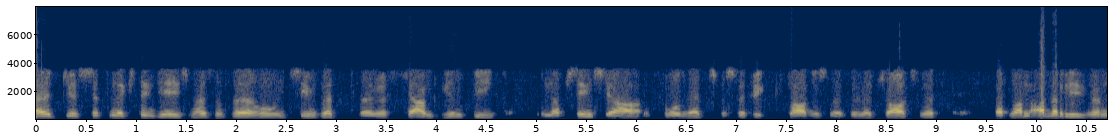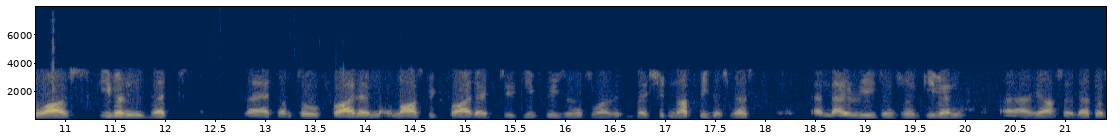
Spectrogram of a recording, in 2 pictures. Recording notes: SAfm. We are now joined on the line.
